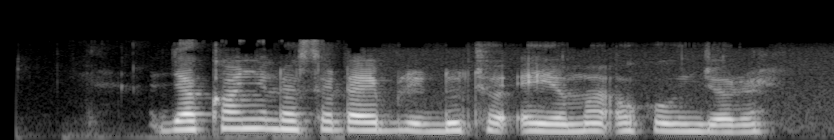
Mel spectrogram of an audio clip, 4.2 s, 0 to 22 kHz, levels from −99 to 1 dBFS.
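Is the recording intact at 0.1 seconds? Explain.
Yes, at 0.1 s the speech is intact with no fault, carried through the Bluetooth mSBC headset codec path, which passes nothing above about 7.7 kHz.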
